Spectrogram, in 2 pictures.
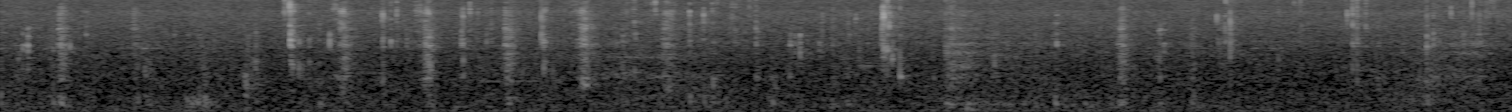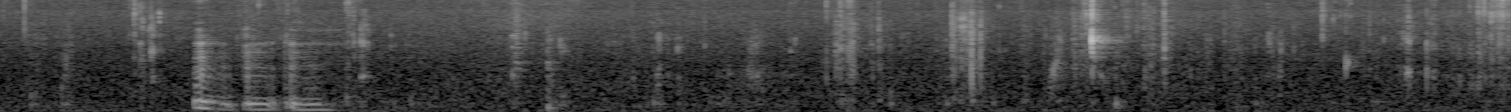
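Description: Faint chewing and small wet mouth clicks of a person eating cheesy grits off a fork, with a short hum a little over halfway through.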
